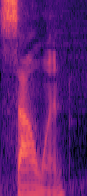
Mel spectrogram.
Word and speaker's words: Samhain: And then I remember hearing about his second band called Samhain, which I believe is the proper way to pronounce it. I think it's proper Gaelic pronunciation. And it's spelled S-A-M-H-A-I.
